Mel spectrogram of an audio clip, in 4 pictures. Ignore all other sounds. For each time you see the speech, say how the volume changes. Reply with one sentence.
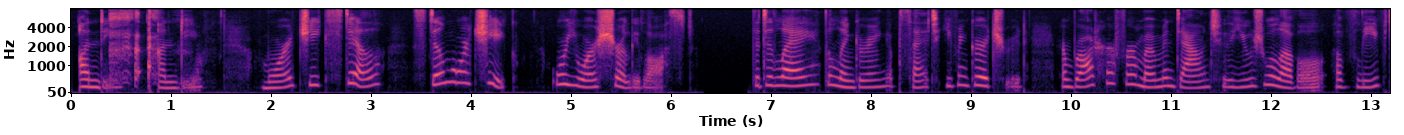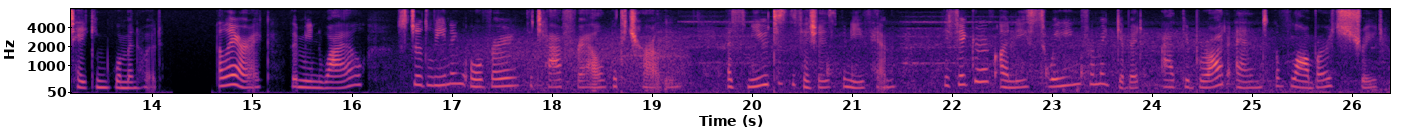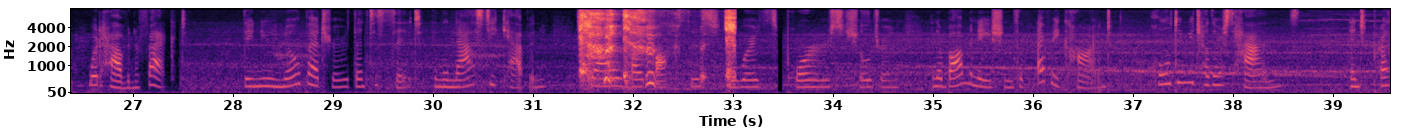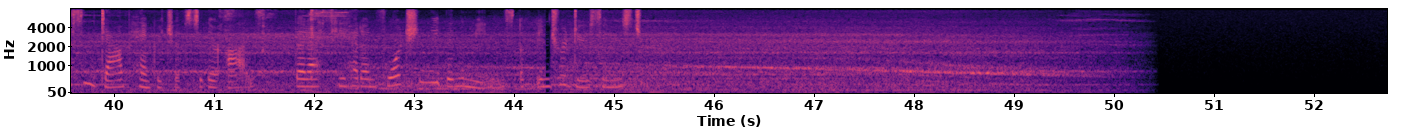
The speech can be heard from 0.0 to 45.3 s, at a steady volume.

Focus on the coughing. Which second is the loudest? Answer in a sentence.
The volume of the coughing peaks at 32 seconds.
